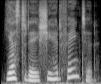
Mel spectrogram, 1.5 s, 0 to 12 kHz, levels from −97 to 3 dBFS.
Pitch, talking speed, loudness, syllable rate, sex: 220 Hz, 160 wpm, -17 LUFS, 5.0 syllables/s, female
